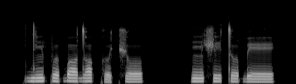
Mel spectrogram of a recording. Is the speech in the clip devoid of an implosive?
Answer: no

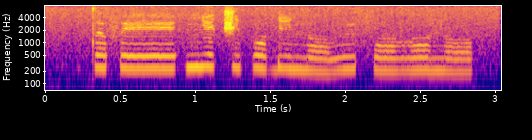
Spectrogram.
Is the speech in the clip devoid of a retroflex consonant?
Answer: yes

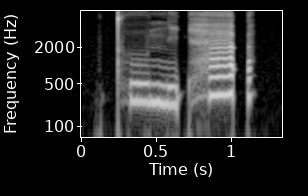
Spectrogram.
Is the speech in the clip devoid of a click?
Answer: yes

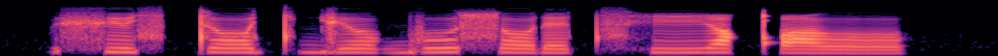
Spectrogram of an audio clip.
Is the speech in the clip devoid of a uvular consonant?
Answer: no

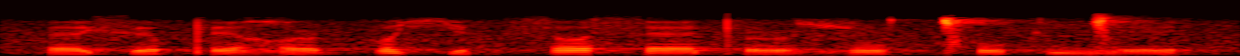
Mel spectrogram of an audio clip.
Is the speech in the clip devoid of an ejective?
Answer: no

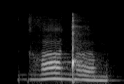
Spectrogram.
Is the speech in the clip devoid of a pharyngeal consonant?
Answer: yes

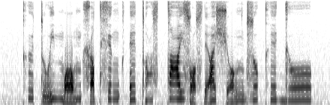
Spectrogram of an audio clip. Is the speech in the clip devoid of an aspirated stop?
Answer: no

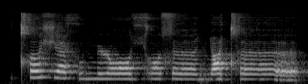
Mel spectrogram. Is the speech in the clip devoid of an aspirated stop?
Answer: no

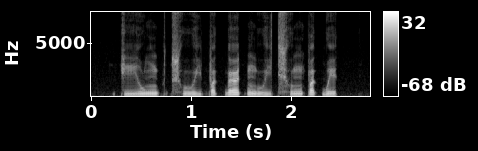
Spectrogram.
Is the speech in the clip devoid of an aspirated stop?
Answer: no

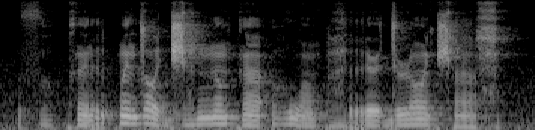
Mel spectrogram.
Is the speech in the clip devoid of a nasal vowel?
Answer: no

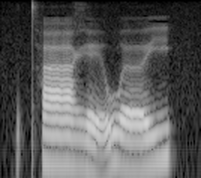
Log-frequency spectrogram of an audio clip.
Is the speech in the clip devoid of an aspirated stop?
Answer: no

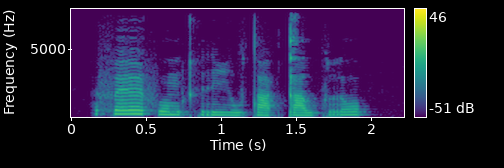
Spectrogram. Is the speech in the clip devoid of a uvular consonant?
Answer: yes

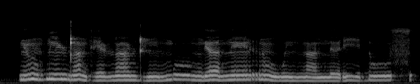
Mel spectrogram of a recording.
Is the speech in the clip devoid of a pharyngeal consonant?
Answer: yes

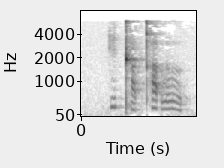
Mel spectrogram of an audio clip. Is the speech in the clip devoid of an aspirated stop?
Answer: no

